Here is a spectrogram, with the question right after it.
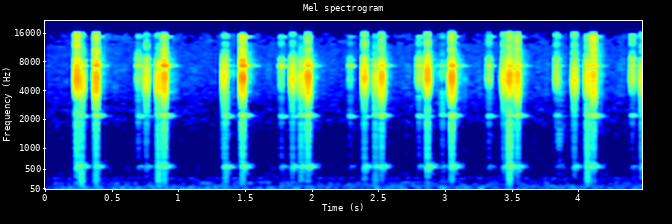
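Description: An empty, clear glass wine glass is held upside down while its foot and stem are tapped quickly with fingernails. About twenty short, bright clicks ring out in fast, uneven bursts. Each one dies away almost at once, with no low body.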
